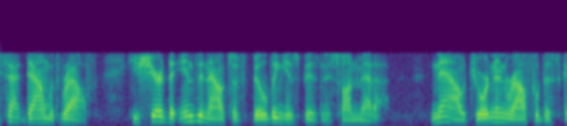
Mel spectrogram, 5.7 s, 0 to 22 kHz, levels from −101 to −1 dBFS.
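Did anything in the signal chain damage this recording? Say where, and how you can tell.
Yes, in the network. From 3.40 to 3.42 s the speech briefly holds a slightly buzzy, frozen tone. That is packet loss with pitch repetition: 20 ms went missing, which fits one lost packet, and the receiver bridged the gap by repeating the last pitch period.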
